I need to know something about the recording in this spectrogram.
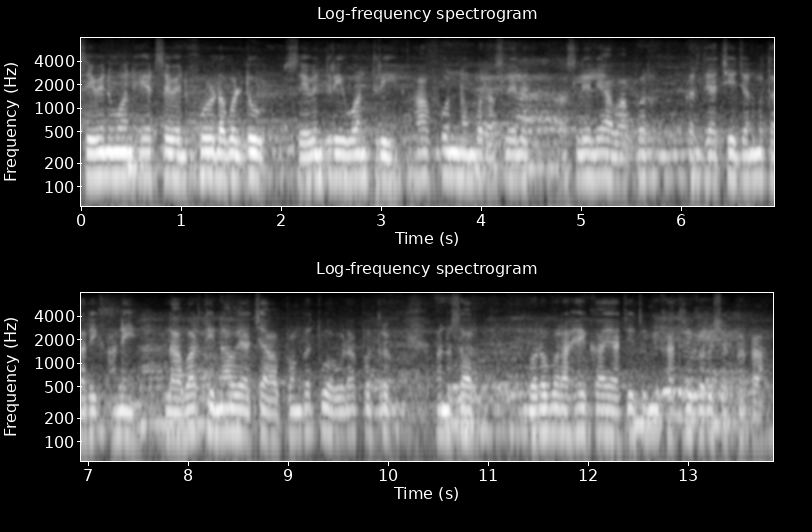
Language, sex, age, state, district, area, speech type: Marathi, male, 18-30, Maharashtra, Sangli, urban, read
